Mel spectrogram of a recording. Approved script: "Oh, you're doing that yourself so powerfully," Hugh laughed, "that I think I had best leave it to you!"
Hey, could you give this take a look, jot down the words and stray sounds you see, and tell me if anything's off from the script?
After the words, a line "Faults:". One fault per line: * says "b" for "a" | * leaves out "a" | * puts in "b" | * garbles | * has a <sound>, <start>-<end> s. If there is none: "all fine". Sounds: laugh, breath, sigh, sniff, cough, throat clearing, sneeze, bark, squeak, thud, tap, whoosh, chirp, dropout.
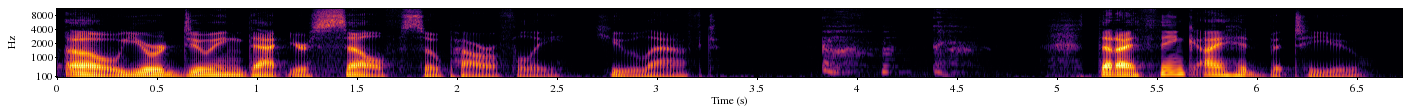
"Oh, you're doing that yourself so powerfully," Hugh laughed, "that I think I had it to you!"
Faults:
* has a cough, 3.8-4.7 s
* leaves out "best leave"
